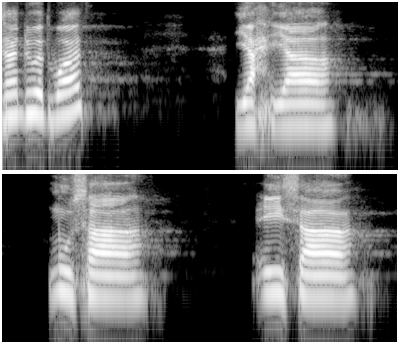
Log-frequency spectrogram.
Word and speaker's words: Musa: Musa will always be non-flexible. Musay. You haven't heard Musi, you've heard Musay. That's a qira'ah difference. It's a pronunciation difference, not a grammar difference.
